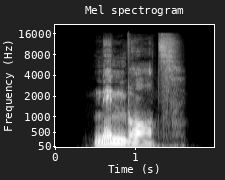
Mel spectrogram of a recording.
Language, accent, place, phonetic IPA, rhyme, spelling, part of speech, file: German, Germany, Berlin, [ˈnɛnvɔʁt͡s], -ɛnvɔʁt͡s, Nennworts, noun, De-Nennworts.ogg
- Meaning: genitive singular of Nennwort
